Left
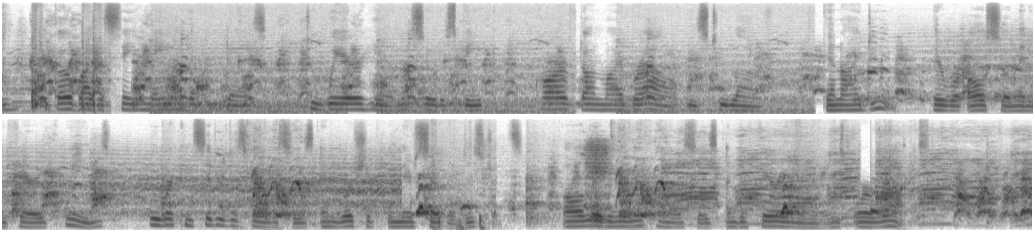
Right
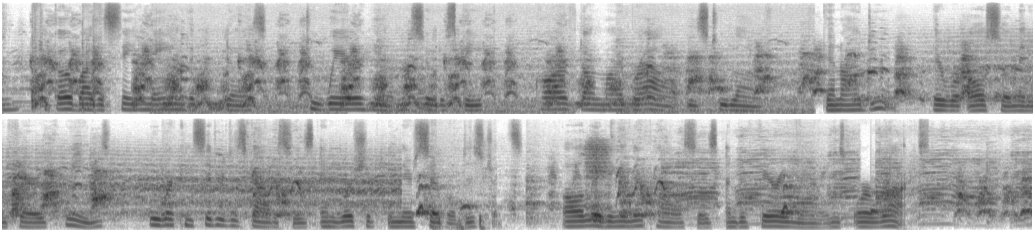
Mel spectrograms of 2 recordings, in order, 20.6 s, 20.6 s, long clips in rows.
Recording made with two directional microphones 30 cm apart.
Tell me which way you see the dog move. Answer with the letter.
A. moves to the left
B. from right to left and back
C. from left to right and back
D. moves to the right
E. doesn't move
C.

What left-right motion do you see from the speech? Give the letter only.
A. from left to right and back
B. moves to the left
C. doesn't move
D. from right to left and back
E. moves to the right
C.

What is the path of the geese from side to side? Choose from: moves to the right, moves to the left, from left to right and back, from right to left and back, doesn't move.
from left to right and back.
